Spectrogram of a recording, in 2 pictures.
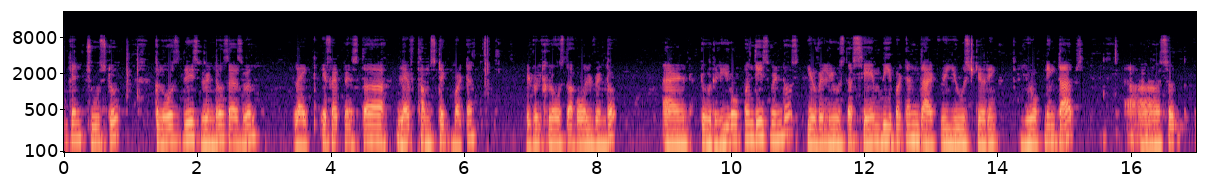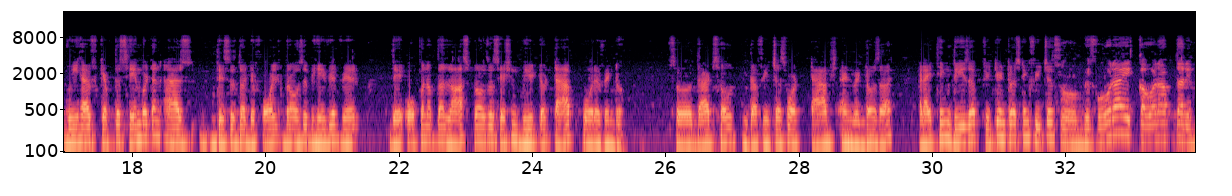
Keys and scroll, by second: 15.5 b.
